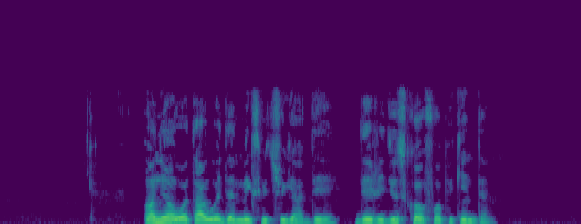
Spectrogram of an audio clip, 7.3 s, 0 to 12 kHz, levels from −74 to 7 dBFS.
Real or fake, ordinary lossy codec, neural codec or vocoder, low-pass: real; none; none; 7.2 kHz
